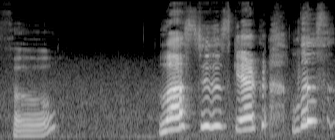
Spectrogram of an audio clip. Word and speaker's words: faux: It's pronounced faux.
